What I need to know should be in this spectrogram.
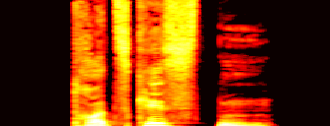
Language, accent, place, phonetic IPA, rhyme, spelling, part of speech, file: German, Germany, Berlin, [tʁɔt͡sˈkɪstn̩], -ɪstn̩, Trotzkisten, noun, De-Trotzkisten.ogg
- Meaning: inflection of Trotzkist: 1. genitive/dative/accusative singular 2. nominative/genitive/dative/accusative plural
